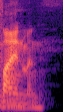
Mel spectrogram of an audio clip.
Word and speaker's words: Feynman: Feynman.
